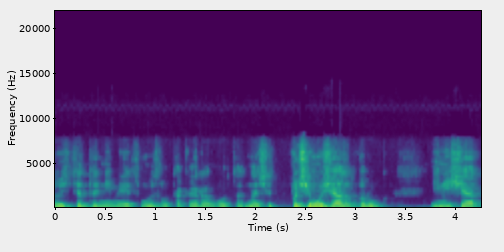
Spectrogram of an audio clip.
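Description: A man speaks in an unremarkable speaking voice. His intonation is lively. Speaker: epidemiologist. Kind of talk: radio interview.

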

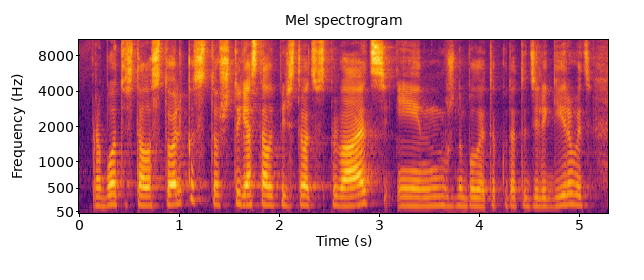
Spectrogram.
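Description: A woman's fairly low voice at a very fast pace, with ordinary pitch variation and hardly any pauses. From Belarus, Mogilev. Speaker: entrepreneur and blogger. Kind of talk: casual interview.

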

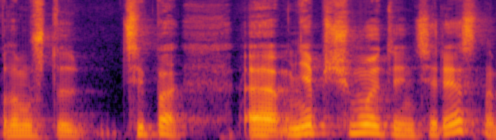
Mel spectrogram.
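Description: At a very fast pace, a man speaks with fairly high pitch and ordinary pitch variation. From Saint Petersburg, Russia. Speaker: podcast host. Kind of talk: casual chat.

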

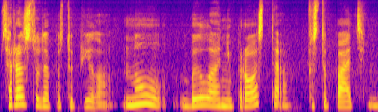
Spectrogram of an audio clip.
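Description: The recording is very clean, with a silent background. A woman with a dark, mellow tone speaks at a fairly slow pace with fairly even intonation. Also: dry, close sound with no echo. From Belarus. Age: 20s. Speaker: photographer. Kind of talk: casual interview.

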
